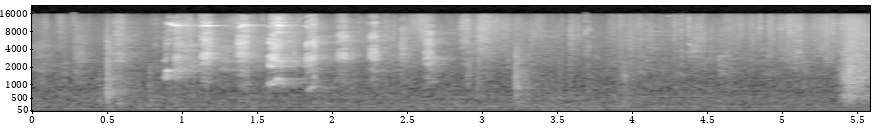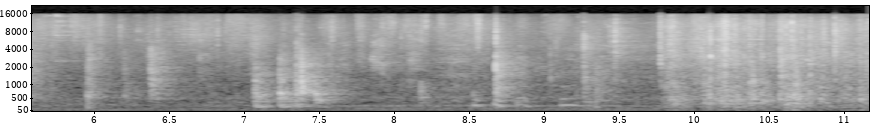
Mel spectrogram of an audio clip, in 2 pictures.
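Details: Cavalier King Charles Spaniel puppies, seven and a half weeks old, indoors; short high whimpering and squeaky yelps come in bursts, with clicks and scuffling and a voice speaking briefly.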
